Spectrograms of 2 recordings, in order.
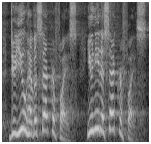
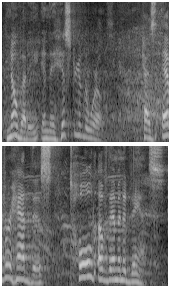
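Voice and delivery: toned down; 6 semitones lower, 5 dB quieter than usual. Real, not acted. Pastor apologizes to the church and repeats it softer. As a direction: pull it back after yelling. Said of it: "I'm sorry, here you go".

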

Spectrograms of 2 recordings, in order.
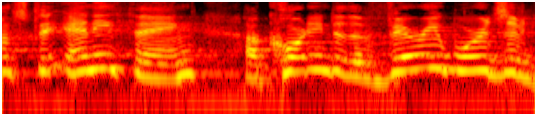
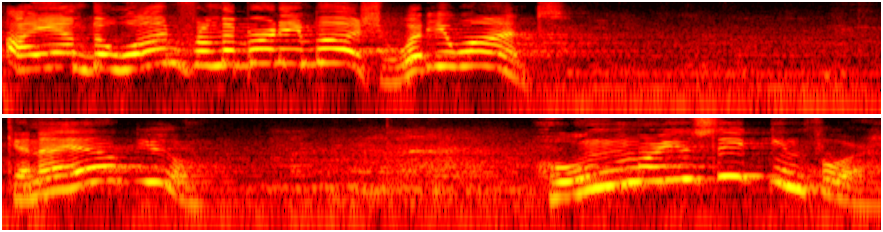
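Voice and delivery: higher, solemn voice of Jesus speaking; 5 semitones higher than usual. Acted. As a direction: speak as the Lord revealing himself. Preacher voicing Jesus at arrest.

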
